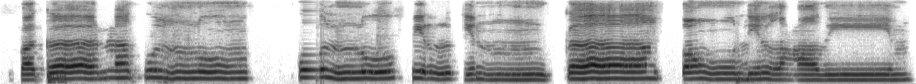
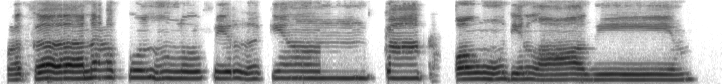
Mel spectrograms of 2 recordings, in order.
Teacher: huruf ro-nya dibaca dengan tebal, boleh juga dibaca dengan tipis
